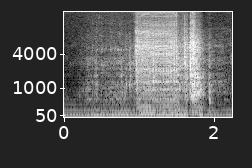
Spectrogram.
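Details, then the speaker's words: LG VCR whose broken loading mechanism was repaired after about two hours of realigning and fixing gears, now ejecting: a short smooth motor whir into a firm clunk as the cassette comes out. The loading gear is working properly. "hey there we go oh my gosh after all this time it's finally finally working after 2 hours of messing around with alignment and gears and whatnot"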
